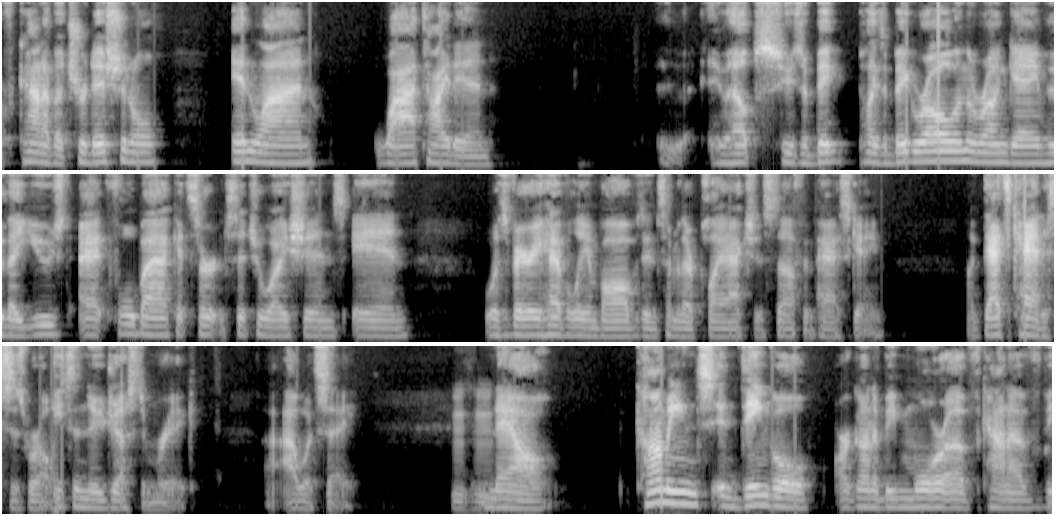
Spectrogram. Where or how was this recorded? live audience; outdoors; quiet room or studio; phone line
quiet room or studio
